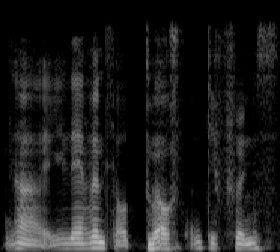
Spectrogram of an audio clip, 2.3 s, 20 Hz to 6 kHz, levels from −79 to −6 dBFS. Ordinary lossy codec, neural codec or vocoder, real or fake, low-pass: AAC, 48 kbps; codec, 16 kHz, 1 kbps, FunCodec, trained on Chinese and English, 50 frames a second; fake; 5.4 kHz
